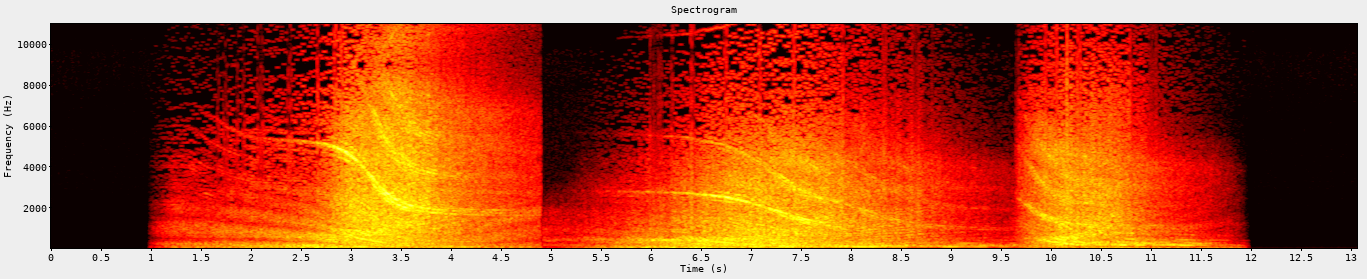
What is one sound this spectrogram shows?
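A spaceship whooshes past with falling swooping sounds.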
